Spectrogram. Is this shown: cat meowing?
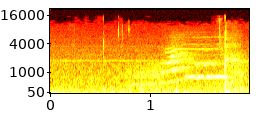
yes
